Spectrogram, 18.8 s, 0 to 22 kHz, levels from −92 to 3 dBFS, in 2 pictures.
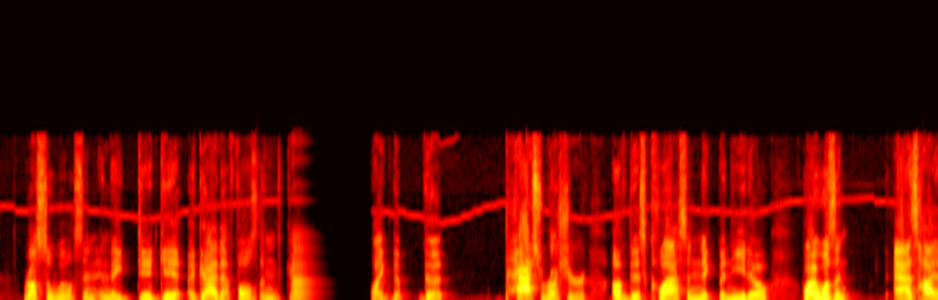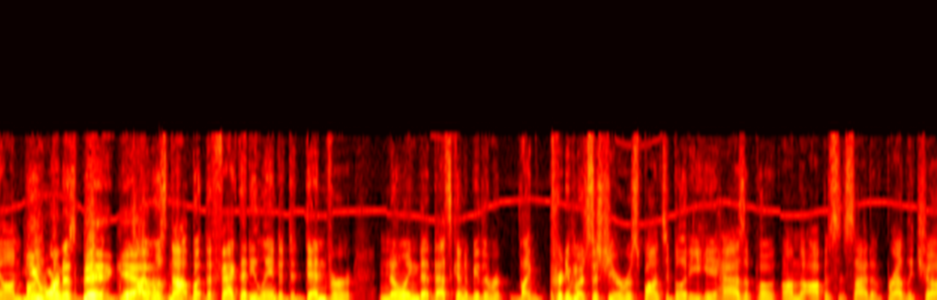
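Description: A switching supply whistle runs through the whole recording. It is a thin, high tone sitting between about 5.7 and 7.8 kHz, mostly near 7 kHz. It is faint, roughly 35 dB below the speech. It comes from a switching power supply running in an audible burst mode or beating with another one. Its pitch wanders within that band rather than holding still. It stays audible through the call codec's band, which reaches about 12 kHz.

At 2.55 s, just after "get a guy that", there is a short concealed packet loss lasting until 2.62 s. About 40 ms of audio never arrived in time. The receiver extended the last sound to cover the hole and then blended back into the real signal. It is heard as a brief smear or wobble.

From 2.79 to 2.90 s comes a burst of packet loss. About 80 ms went missing in a row. The receiver stretched the last sound across the gap and let it fade as the gap went on. Voiced sound turns into a short held buzz, and other sounds into a dying hiss. 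Speech then picks up further on, with that stretch gone.

At 2.95 s a long network dropout begins, lasting until 3.74 s. It is likely caused by the network delivering nothing for nearly 0.8 s. The receiver first continues the last sound as a fading buzz or hiss. After that comes about 0.39 s of silence. Speech returns at "the the pass rusher", with the lost part skipped.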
